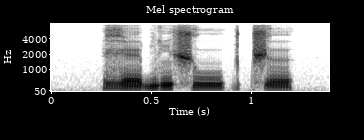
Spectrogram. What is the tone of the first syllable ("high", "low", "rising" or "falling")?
low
